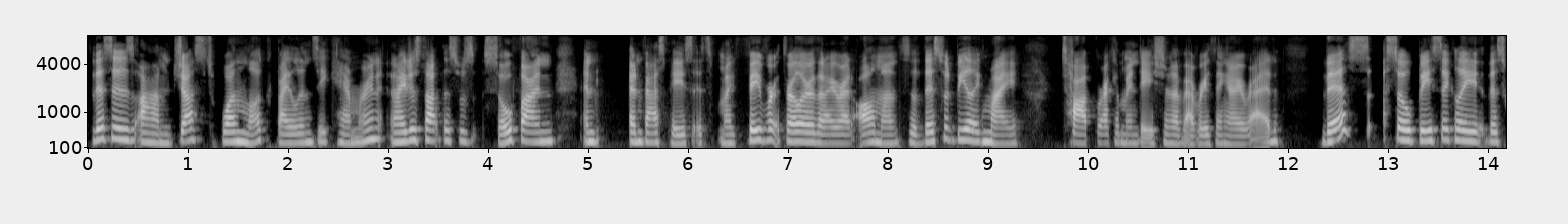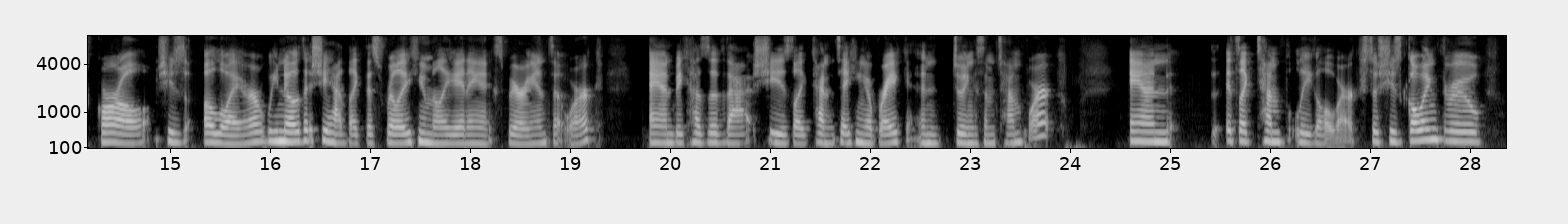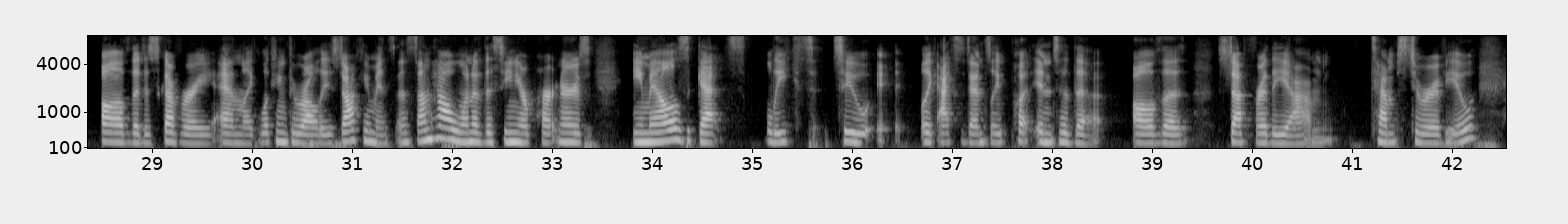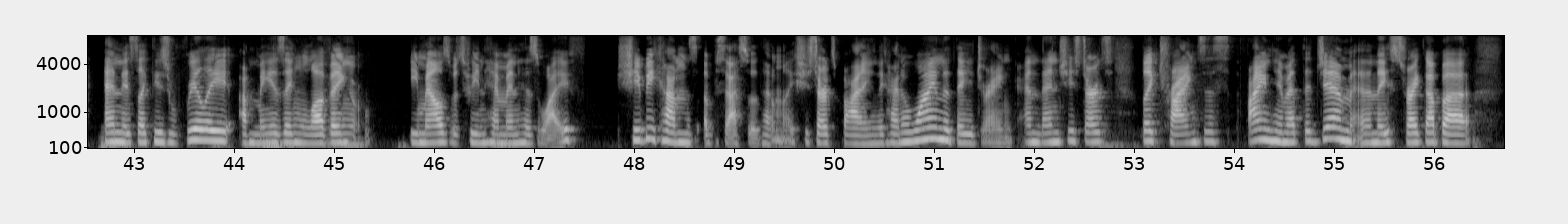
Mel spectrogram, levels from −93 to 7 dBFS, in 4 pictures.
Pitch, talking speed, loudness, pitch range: 195 Hz, 180 wpm, -23 LUFS, 180-215 Hz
